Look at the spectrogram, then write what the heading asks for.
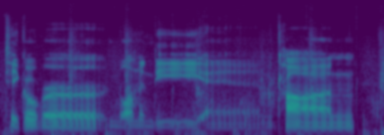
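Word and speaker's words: Caen: like take over Normandy con and yes I'm fixed my pronunciation I now know it's not cane oh I still really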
